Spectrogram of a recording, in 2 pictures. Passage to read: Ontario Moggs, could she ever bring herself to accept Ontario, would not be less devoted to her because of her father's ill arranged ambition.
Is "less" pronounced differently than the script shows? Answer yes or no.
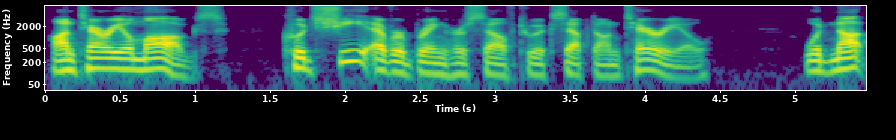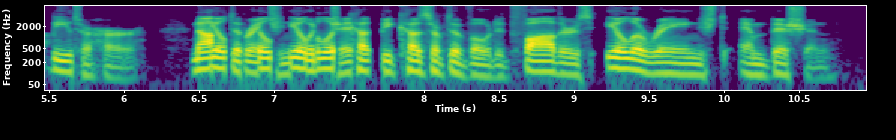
yes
